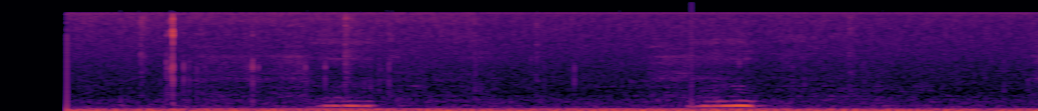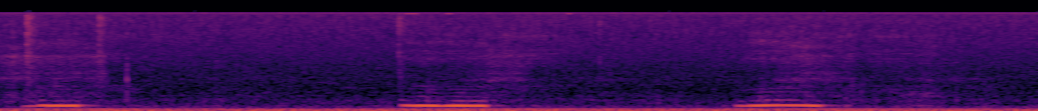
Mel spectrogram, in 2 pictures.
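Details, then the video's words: Sleeping beagle snoring indoors: five short, deep, nasal snores, each repeated roughly every two to three seconds, with a quiet room between them. "ビーグル いびきかいて寝てますｗ"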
